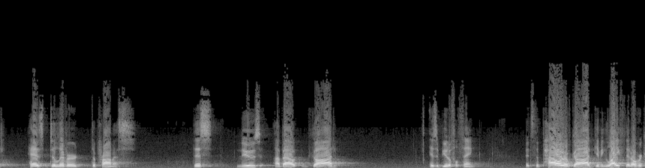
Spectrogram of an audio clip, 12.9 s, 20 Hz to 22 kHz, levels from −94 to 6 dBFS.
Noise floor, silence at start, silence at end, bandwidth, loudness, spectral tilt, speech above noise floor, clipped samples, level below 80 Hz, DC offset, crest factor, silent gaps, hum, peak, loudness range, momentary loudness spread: -53 dBFS; 0 s; 0 s; 13 kHz; -15 LUFS; -4.5 dB/octave; 38 dB; under 0.1%; -52 dBFS; under 0.1%; 14 dB; none; none; -4 dBFS; 9 LU; 18 LU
